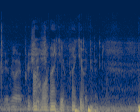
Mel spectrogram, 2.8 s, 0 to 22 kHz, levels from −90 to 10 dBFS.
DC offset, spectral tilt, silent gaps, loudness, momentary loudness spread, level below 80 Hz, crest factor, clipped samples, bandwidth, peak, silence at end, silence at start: under 0.1%; -8.5 dB/octave; none; -31 LUFS; 15 LU; -34 dBFS; 24 dB; under 0.1%; 9 kHz; -4 dBFS; 0 s; 0 s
